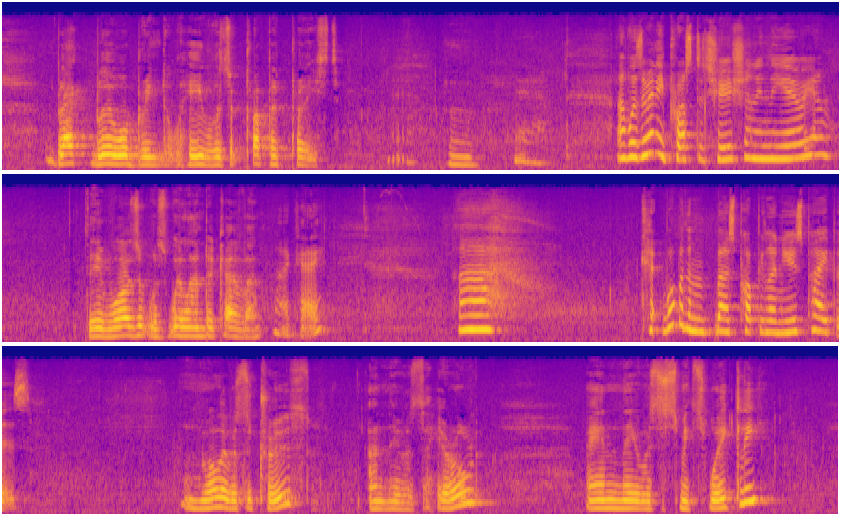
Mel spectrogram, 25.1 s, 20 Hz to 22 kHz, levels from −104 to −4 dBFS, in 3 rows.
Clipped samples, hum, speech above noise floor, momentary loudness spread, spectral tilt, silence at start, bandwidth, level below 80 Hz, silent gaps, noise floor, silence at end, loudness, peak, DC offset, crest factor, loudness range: under 0.1%; none; 28 dB; 22 LU; -4.5 dB/octave; 0 s; 16 kHz; -64 dBFS; none; -48 dBFS; 0.65 s; -21 LUFS; -6 dBFS; under 0.1%; 16 dB; 4 LU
